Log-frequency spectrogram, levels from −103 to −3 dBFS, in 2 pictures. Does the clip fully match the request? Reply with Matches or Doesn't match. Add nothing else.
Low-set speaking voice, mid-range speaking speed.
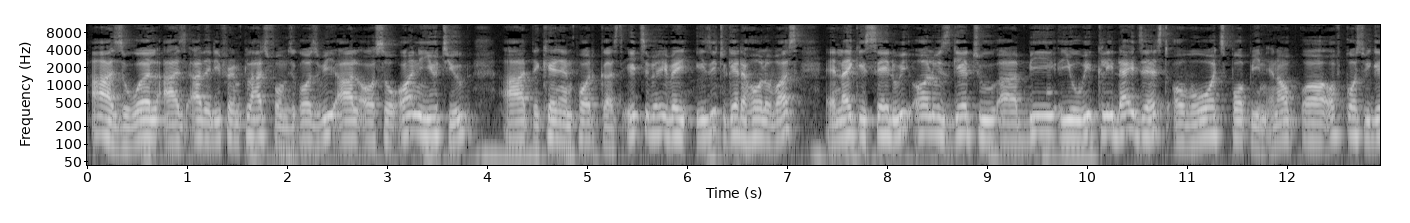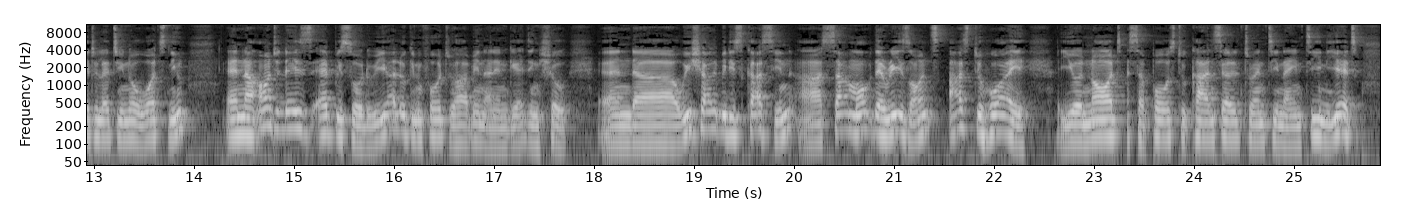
Doesn't match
